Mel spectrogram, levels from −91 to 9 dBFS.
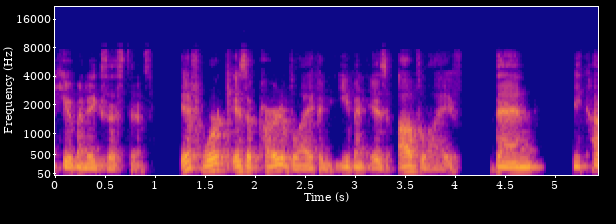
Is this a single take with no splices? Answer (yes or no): no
